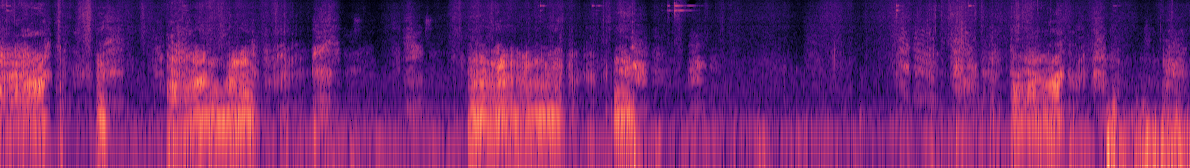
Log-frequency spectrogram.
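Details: German Shepherd play-fighting with another dog, producing rough, noisy growls and snarls in bursts of one to two seconds with short pauses between them.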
